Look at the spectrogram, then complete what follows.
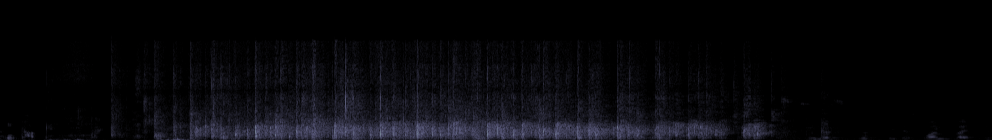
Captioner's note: applause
